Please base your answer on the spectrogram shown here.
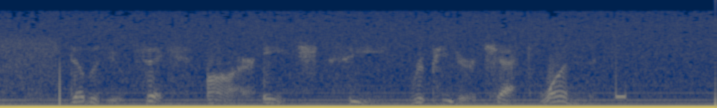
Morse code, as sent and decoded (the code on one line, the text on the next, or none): none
